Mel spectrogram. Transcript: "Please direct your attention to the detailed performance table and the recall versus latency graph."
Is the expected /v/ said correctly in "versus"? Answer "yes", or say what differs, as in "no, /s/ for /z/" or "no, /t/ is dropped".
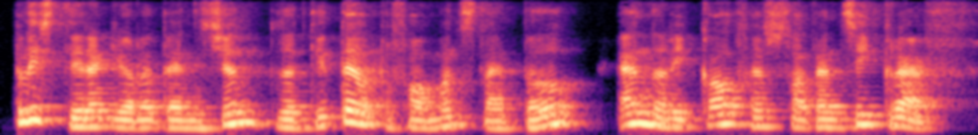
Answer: no, /f/ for /v/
